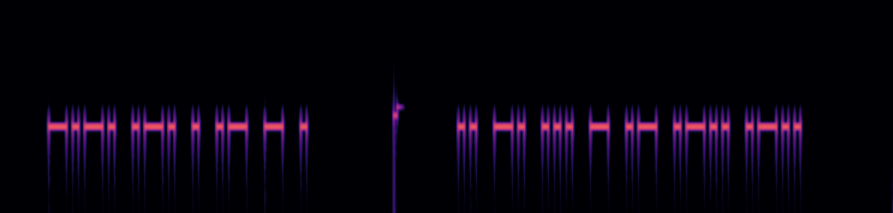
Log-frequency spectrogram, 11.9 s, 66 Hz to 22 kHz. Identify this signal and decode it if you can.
Morse code, heard as a keyed tone, about 15 wpm, 700 Hz. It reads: CREATE INSTALL
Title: Sentences from Top 1600 Words - New Word Drill Alt - 15wpm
